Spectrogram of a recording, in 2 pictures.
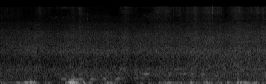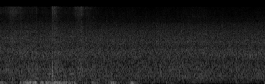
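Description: Wind buffeting the microphone in irregular low rumbles for the first eight seconds or so, over a steady breezy hiss that carries on alone near the end. A short low voice-like sound comes about a second and a half in, during the loudest rumble.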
